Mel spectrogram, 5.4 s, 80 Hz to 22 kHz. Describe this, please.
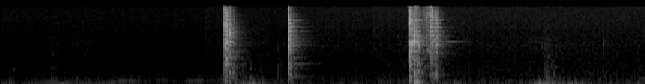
Union Sword Pull Away 2
Crappy Replica of a Civil War Union cavalry sword. All of these are rough around the edges, but the meat of the sound is clear, and should be easy enough to work with.
Pull-Away, Weapon, Lock, Civil-War, Sword, Action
